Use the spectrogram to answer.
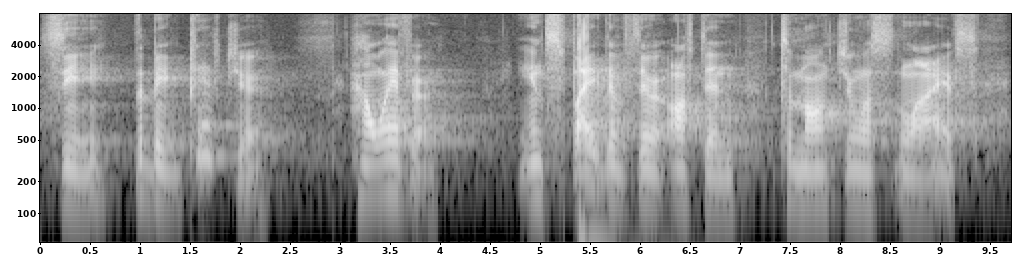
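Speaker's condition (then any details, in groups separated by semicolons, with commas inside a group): ALS; onset with tiredness and clumsiness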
